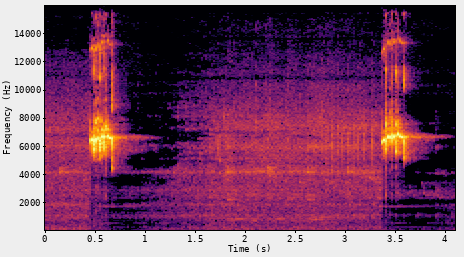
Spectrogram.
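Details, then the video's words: A blue-crowned hanging parrot that has just dried from bathing makes two short, shrill, very high squeaks roughly three seconds apart over quiet low background hum. "burung serindit jiwa kacau depan camera"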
